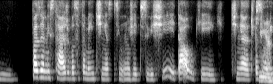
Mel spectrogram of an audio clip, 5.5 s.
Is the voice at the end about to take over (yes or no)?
no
